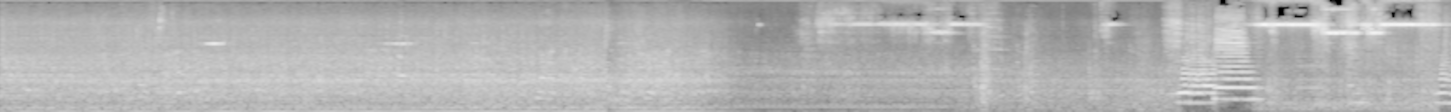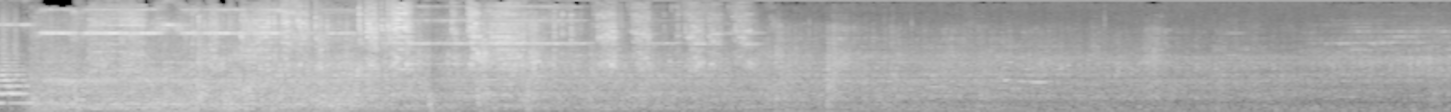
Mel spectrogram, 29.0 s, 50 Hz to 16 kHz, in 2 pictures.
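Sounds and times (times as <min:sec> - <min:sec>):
locomotive engine running: 0:00.0 - 0:29.0
thin high squeals: 0:03.8 - 0:04.9, 0:08.0 - 0:10.1, 0:12.6 - 0:22.2
two-tone locomotive horn: 0:11.7 - 0:13.2, 0:14.3 - 0:15.0.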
